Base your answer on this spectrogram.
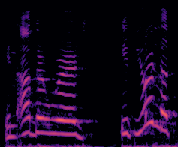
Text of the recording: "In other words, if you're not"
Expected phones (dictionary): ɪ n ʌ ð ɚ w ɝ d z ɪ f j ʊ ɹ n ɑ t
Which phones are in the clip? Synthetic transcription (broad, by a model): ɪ n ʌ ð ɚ w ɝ d s ɪ f j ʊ ɹ n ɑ t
